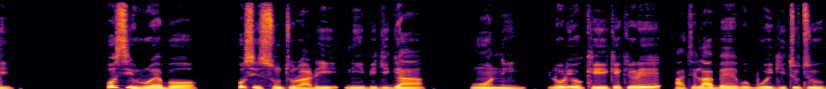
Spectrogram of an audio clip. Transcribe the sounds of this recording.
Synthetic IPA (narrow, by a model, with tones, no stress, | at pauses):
o˦si˦˨ɾu˨˧˦ɛ˧bɔ˧ | o˦si˦˨sũ˧˨tũ˨ɾa˨ɾi˨˦nĩ˦i˦˧bi˦˧ɡi˦ɡa˧ | w̃ɔ̃˧nĩ˨ | lo˦ɾi˦o˦˨ke˨ke˦ke˧ɾe˦a˦˨ti˧la˦bɛ˦˨ɡ͡bo˧ɡ͡bo˧e˧ɡi˧tu˦tu˦˨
